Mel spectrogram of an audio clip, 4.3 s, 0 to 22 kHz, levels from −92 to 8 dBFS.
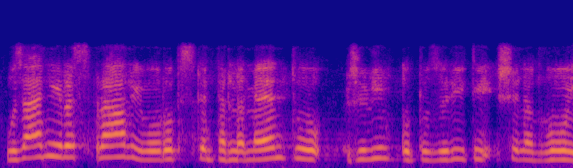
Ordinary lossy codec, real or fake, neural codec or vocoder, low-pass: Opus, 16 kbps; fake; codec, 24 kHz, 1 kbps, SNAC; 7.2 kHz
